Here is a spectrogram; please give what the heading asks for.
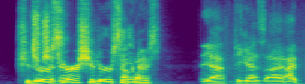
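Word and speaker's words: Shedeur: Shadur Sanders. Okay. Yeah, because I've been butchering that for the last however long. So Shadur.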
